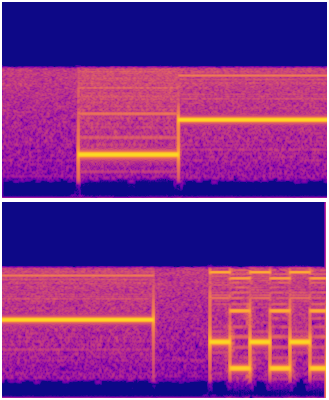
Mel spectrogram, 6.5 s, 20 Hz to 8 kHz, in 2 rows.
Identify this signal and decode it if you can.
Two-tone page, heard as a one-second tone, then a three-second tone, about 690 then 1250 Hz. It is heard from 0.8 to 4.8 s.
